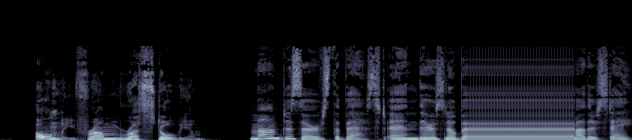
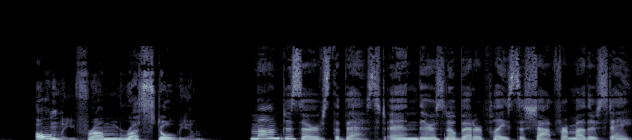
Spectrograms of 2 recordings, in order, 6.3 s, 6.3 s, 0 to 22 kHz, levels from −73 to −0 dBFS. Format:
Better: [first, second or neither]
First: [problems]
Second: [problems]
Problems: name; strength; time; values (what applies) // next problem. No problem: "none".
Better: second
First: audio freezing; at 4.5 s for 1 s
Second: none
